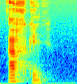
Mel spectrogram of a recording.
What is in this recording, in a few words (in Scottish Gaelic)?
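"acain", Scottish Gaelic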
